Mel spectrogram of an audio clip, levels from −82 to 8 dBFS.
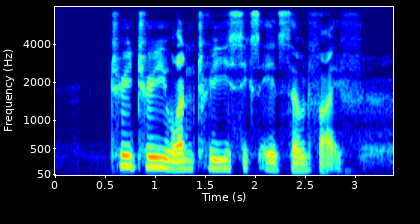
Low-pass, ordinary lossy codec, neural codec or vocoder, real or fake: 7.2 kHz; none; none; real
